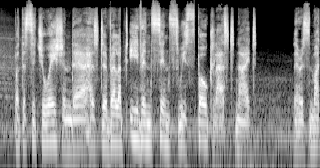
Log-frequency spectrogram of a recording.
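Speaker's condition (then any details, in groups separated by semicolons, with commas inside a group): No condition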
